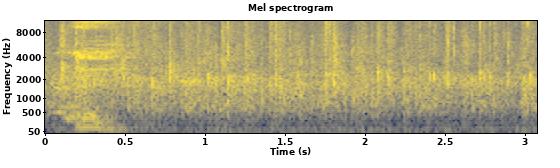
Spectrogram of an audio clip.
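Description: A crowd applauds a volunteer coming up to the front, steady for about three seconds, dense overlapping claps, with a brief voice calling out at the very start.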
